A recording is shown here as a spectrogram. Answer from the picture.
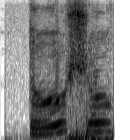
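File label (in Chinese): "du shu", Mandarin Chinese pinyin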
